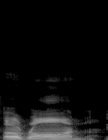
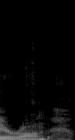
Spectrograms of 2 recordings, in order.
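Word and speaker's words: Arawn: It's A-R-A-W-N. – I have such a powerful memory of it being Aron. I'm looking at the pronunciation guide. – I think you'll find that it literally says Aron.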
